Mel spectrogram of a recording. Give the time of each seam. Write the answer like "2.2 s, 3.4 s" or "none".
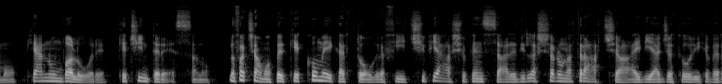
1.1 s, 2.2 s

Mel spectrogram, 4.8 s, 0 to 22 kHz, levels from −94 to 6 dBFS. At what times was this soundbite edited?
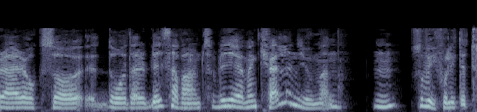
none

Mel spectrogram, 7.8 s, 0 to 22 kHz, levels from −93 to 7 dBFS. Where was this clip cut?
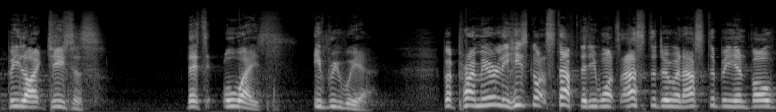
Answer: none

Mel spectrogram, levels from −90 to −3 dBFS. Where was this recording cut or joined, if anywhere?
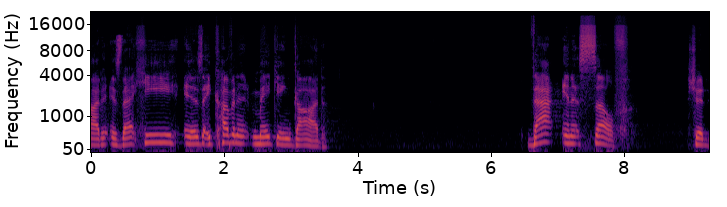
none

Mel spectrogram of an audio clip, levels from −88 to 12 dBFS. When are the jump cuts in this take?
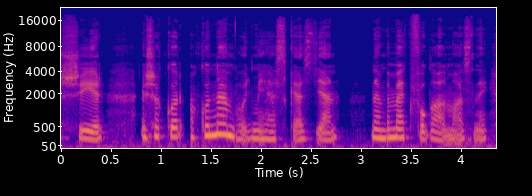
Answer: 1.2 s, 1.8 s, 3.3 s

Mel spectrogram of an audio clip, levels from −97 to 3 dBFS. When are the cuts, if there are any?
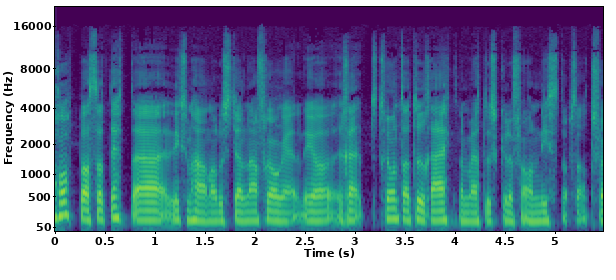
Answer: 1.3 s

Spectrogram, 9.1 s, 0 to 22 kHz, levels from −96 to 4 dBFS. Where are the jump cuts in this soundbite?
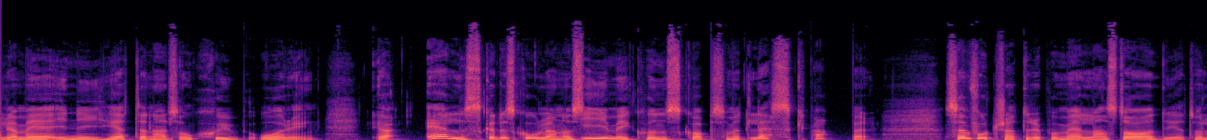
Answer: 1.3 s, 4.3 s

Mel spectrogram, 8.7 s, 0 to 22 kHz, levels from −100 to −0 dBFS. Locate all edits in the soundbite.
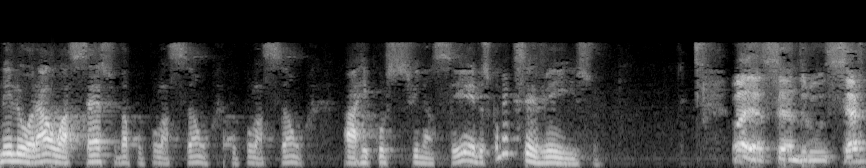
2.2 s

